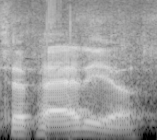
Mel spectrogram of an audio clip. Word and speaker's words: Tapatio: hot sauce but Michael how was Tapatio pronounced to patio awesome finish to the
